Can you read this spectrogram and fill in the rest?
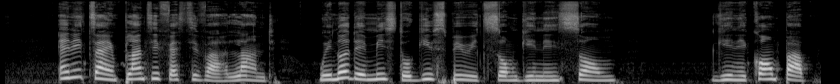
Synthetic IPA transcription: ɛnitãɪ̃mplãntifɛstivallãnd | winodemĩstoɡiv̥spiɹitːɔ̃mɡi | ɡinikɔ̃npap̚

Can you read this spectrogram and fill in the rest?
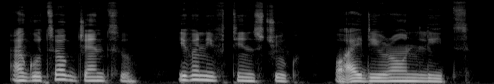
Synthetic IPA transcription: ʔaɪɡotʰɔk̚d͡ʒɛ̃ntʰl̩ | ivə̃niftĩnst͡ʃuk | ɔ̰ʔaɪdeɹɔ̃nlit

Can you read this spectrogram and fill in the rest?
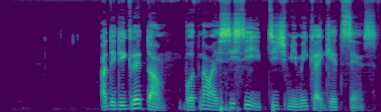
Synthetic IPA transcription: ʔa̰dedeɡɾet̚ãm | bɔtnaʊaɪsiseitʰit͡ʃmimekʰaɪɡɛtsɛ̰̃ns

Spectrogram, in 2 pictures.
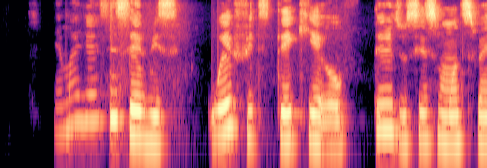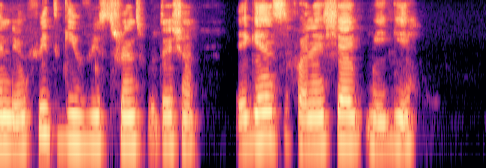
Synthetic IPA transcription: emad͡ʒɛ̃nsisɛvis | wefittekʰːɛɔf | θɹitusiksmɔ̃nθspɛ̃ndĩŋfitɡivjustɹãntpɹɔtɛkʃɔ̃n | eɡɛ̃nstfaɪnãnʃalɡ͡beɡe

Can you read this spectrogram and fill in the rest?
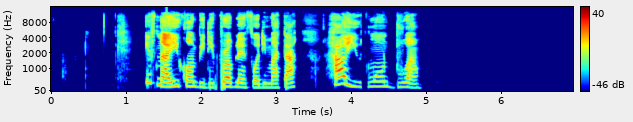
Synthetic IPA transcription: ifnajukɔ̃nbidipɹɔblɛ̃mfɔdimata | hawjuwɔ̃nduãm

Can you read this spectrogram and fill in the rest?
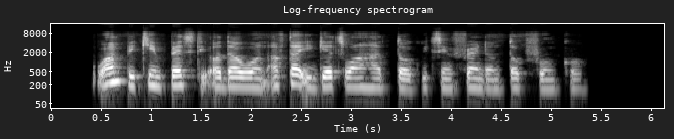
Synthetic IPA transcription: wʔãnpikĩnpɛtsdḭʔɔdawɔ̃na̰ftaiɡɛtwãnɦad̚tɔkwithĩmfɹɛ̃ndɔ̃ntɔpfoŋ̩kʰɔ

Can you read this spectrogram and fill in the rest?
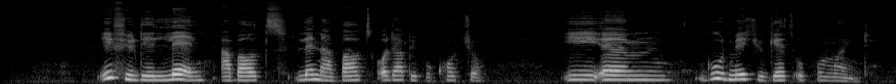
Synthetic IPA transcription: ifjudelɛ̃nabaʊtlɛ̃nabaʊtʰɔdapipl̩kʰɔlt͡ʃɔ | iɛm | ɡud̚mekʰjuɡɛtʰo̰pʰə̃nmãɪ̃nd̥

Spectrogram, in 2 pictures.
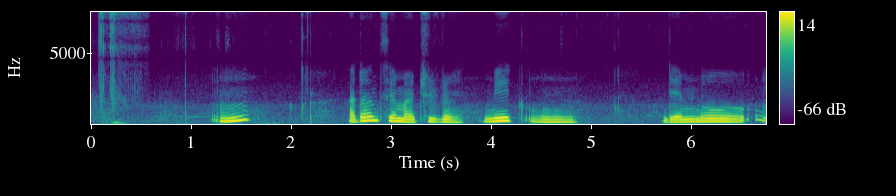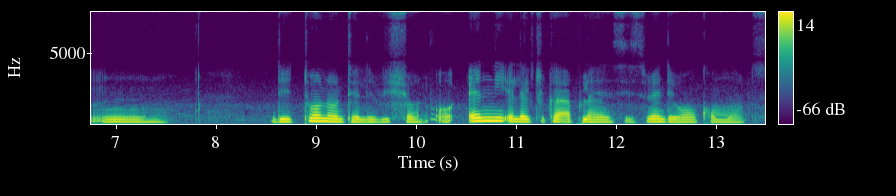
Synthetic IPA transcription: aɪdõntemaɪt͡ʃildɹɛ̃n | mek | dɛ̃mno | detʰɔ̃nɔ̃ntʰɛlɛviʃɔ̃nɔ̰ɛnĩʔḛlɛk̚tʰɹikala̰pʰlajɛ̃nsiswɛ̃ndewɔ̃nkʰɔ̃mat

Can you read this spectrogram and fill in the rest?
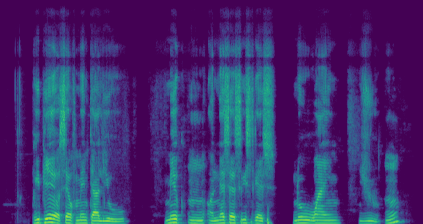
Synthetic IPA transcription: pɾipɛjɔsɛlfmɛ̃ntalio | mek̩ɔ̃nɛsɛsɹistɹɛs | nowãɪ̃nju

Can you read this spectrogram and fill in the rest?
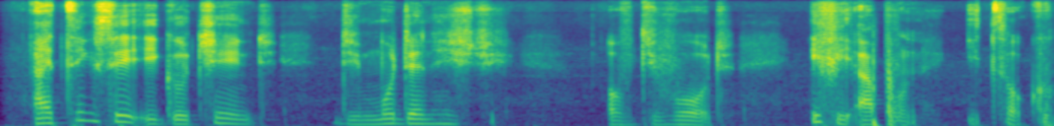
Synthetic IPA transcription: aɪθʰĩŋkseʔiɡot͡ʃʰẽnd͡ʒ | ðɨmɔdɛnhistɹ̥i | ɔvðɨwɔld | ifiʔha̰pʰɔ̃nd | itʰɔ̰k

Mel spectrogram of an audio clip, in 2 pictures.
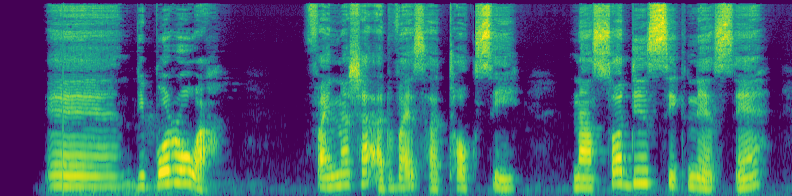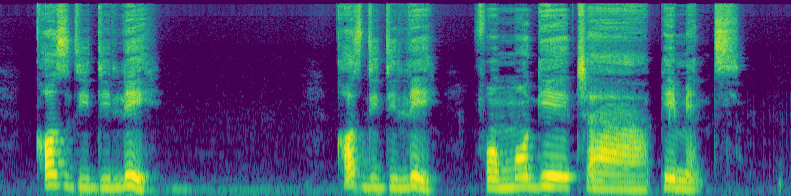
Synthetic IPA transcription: ɛ | diboɹowa | fa̰jnãnʃala̰dvajsatʰɔ̰kse | nasɔdĩnsiknɛsɛ̃ | kʰɔsdid | kʰɔsdidile | fɔmɔɡed͡ʒapemɛ̰̃nt

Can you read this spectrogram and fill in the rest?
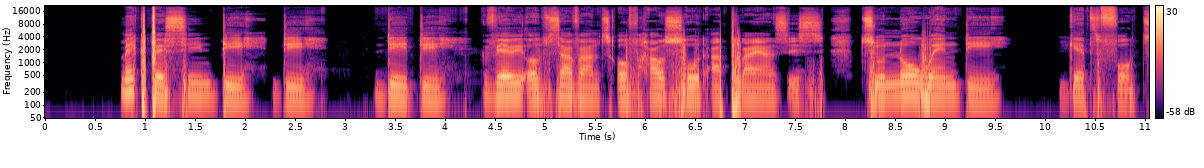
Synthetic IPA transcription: mekpɛsĩnde | de | dede | vɛɹiʔɔbzɛvãntɔvhaʊsholdapʰlajãnsistʰunowɛ̃nde | ɡɛtfɔt

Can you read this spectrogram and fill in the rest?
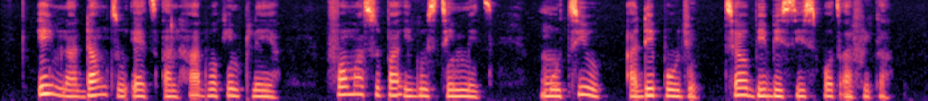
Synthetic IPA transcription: imnadãʊ̃ntʰuʔɛtãnha̰dwɔkĩŋpʰleja | fɔmasupaiɡostĩmmet | motʰio | ʔadepod͡ʒũ | tʰɛlbibisispɔta̰fɹikʰa

